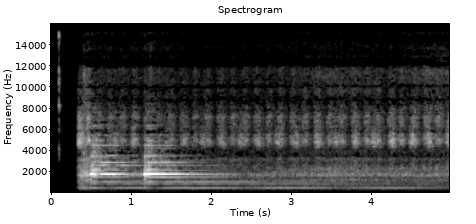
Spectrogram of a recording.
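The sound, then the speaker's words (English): A bell is struck twice in quick succession, ringing out loud and clear with a long, shimmering metallic tone that slowly fades. There is no talking. “Ding, ding. A bell began to ring.”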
